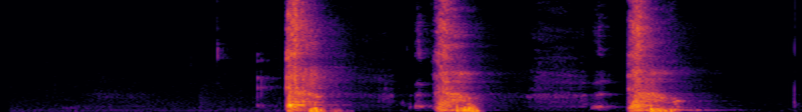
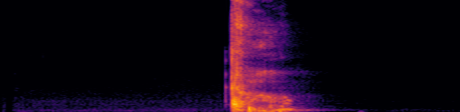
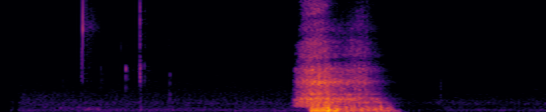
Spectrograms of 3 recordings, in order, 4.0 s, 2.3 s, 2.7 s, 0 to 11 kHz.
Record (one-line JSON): {"three_cough_length": "4.0 s", "three_cough_amplitude": 32768, "three_cough_signal_mean_std_ratio": 0.31, "cough_length": "2.3 s", "cough_amplitude": 32768, "cough_signal_mean_std_ratio": 0.23, "exhalation_length": "2.7 s", "exhalation_amplitude": 28101, "exhalation_signal_mean_std_ratio": 0.26, "survey_phase": "beta (2021-08-13 to 2022-03-07)", "age": "18-44", "gender": "Female", "wearing_mask": "No", "symptom_shortness_of_breath": true, "symptom_sore_throat": true, "symptom_abdominal_pain": true, "symptom_fatigue": true, "symptom_fever_high_temperature": true, "symptom_headache": true, "symptom_other": true, "symptom_onset": "5 days", "smoker_status": "Never smoked", "respiratory_condition_asthma": false, "respiratory_condition_other": false, "recruitment_source": "Test and Trace", "submission_delay": "1 day", "covid_test_result": "Positive", "covid_test_method": "RT-qPCR", "covid_ct_value": 27.3, "covid_ct_gene": "N gene", "covid_ct_mean": 27.8, "covid_viral_load": "760 copies/ml", "covid_viral_load_category": "Minimal viral load (< 10K copies/ml)"}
